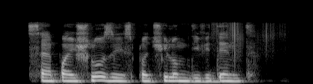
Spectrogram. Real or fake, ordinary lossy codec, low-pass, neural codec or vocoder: real; none; 7.2 kHz; none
